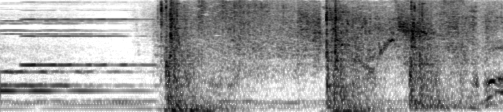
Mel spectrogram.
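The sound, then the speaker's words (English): A steady electronic hum gives way to two loud, heavy clunks about a second apart, each followed by a crackling, buzzing electrical sizzle, as a home security assistant locks the doors and electrifies them on command. “Doors locked and shocked.”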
